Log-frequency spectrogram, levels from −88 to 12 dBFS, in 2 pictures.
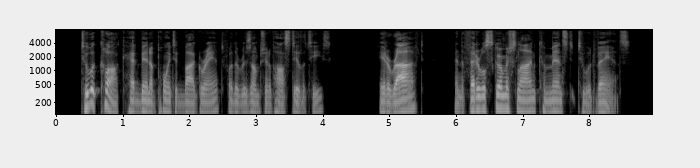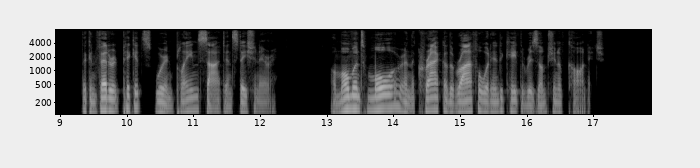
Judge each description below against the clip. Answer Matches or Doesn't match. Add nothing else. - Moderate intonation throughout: Matches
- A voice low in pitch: Matches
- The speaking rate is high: Doesn't match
